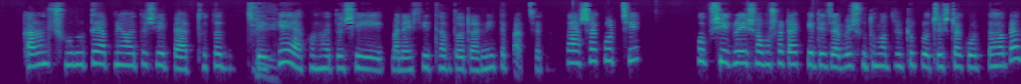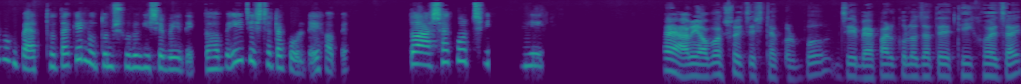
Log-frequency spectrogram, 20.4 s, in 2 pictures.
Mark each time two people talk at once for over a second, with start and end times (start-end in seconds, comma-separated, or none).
none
